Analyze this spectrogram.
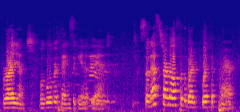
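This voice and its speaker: A woman's voice: fairly low pitch, big pitch swings, moderate pace, creaky. This is a woman giving a live interpreter voice, turning a signer's words into speech in real time. She speaks in the first person with small fillers and restarts. The recording is distant, with a faint hum of the room behind her. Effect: live interpreter voice, speaking aloud for a signer. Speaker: sign language interpreter. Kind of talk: live voicing of a signed church seminar. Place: large meeting room with an audience. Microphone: microphone at the front of the room.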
